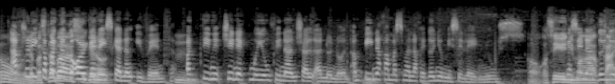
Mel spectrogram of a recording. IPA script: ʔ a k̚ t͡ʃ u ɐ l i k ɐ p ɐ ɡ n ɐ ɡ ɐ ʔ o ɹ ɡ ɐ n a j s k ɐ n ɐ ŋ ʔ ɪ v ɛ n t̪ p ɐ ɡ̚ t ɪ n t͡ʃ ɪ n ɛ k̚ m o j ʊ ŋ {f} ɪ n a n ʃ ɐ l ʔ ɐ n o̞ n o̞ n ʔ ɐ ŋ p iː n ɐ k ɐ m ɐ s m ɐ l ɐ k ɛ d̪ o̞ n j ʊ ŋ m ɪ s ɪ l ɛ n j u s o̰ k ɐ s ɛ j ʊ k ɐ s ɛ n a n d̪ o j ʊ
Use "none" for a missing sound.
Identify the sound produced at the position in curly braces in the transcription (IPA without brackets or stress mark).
f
